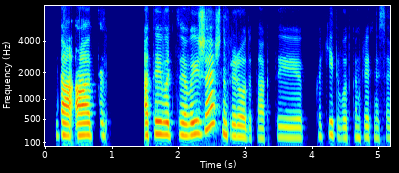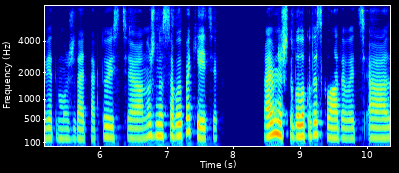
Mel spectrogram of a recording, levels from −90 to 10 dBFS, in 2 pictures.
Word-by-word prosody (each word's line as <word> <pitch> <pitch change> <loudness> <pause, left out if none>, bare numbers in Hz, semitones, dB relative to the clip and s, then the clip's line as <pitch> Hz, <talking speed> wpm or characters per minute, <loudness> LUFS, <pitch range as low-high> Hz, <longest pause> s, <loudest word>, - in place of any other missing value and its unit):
Да, 205 -1 +6
а 210 0 +8
ты 215 -1 -13 0.6
а 215 - +7
ты 230 +2 +5
вот, 220 0 +1
э, 210 -1 +2
выезжаешь 235 - +3
на 225 - 0
природу, 190 -5 -3
так? 165 0 -13
Ты 170 -1 -9
какие-то 200 -1 -10
вот 170 0 -12
конкретные 175 -1 -13
советы 165 0 -16
можешь 155 0 -20
дать, 155 -2 -13
так? 150 0 -21
То 180 - -12
есть, 175 0 -12
а, 160 -1 -11
нужно 200 +3 -8
с 200 - -12
собой 195 0 -6
пакетик, 170 -11 -9 0.7
правильно? 210 +4 0
Чтобы 195 -2 -11
было 195 - +1
куда 210 +2 -6
складывать, 165 -5 -10
а. 165 0 -9
185 Hz, 185 wpm, -19 LUFS, 165-210 Hz, 0.7 s, а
